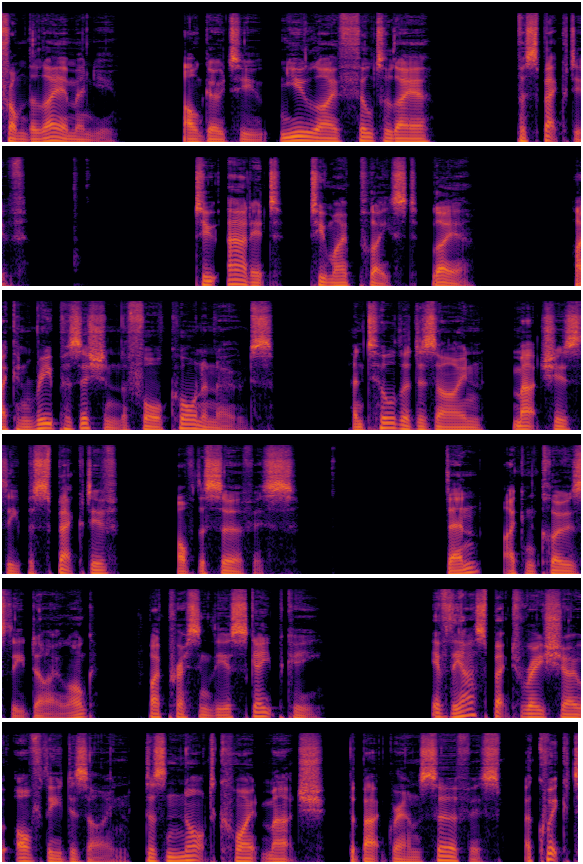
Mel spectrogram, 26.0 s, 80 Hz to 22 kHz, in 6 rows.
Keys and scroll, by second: 18.3 Escape.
